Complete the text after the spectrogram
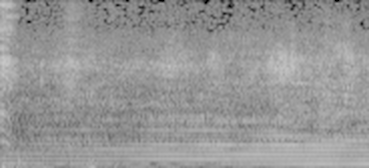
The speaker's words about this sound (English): Sorry for the plane going overhead. We're really close to the airport.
